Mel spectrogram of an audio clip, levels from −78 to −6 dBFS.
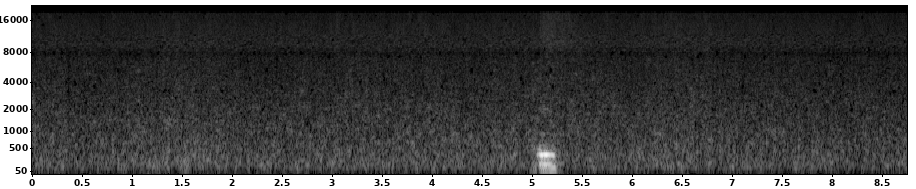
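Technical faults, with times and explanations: Throughout, noise suppressor artifacts. The processing pulls down whatever bands it judges to be steady noise, cutting it by about 11 dB. That cut is applied frame by frame. So the background dips in the pauses and swells back under the speech.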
